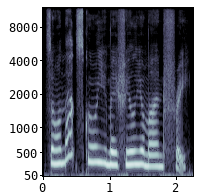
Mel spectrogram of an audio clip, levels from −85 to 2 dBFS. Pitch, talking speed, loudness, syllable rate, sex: 270 Hz, 265 wpm, -14 LUFS, 5.2 syllables/s, female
